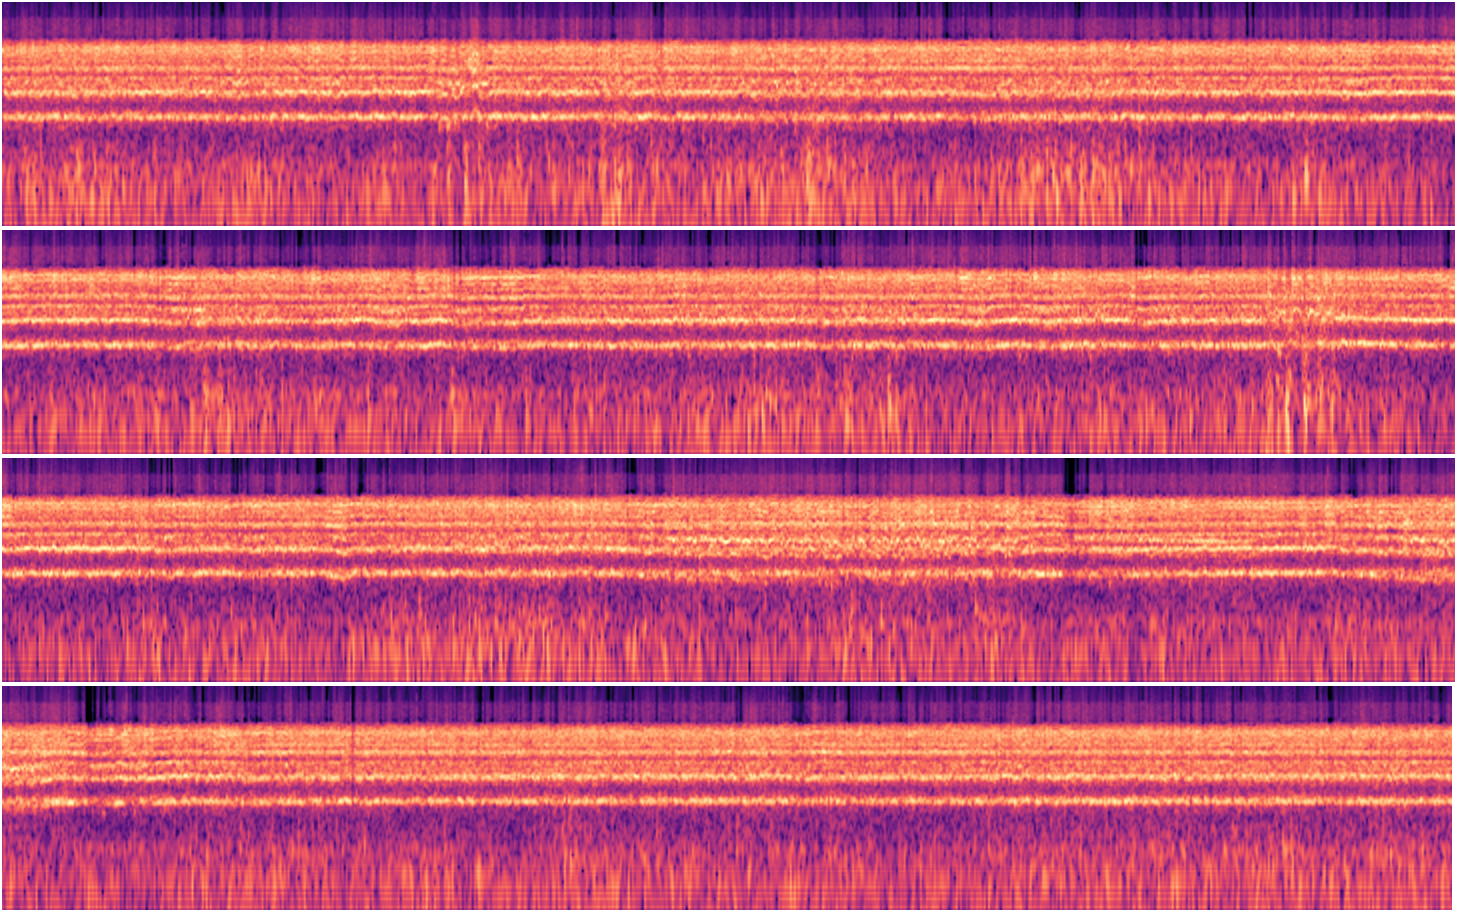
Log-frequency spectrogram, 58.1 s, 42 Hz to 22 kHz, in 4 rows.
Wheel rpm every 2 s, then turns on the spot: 230, 230, 230, 230, 230, 230, 230, 230, 220, 220, 220, 230, 230, 240, 240, 230, 230, 230, 210, 210, 220, 220, 220, 230, 230, 240, 230, 230, 230.
none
